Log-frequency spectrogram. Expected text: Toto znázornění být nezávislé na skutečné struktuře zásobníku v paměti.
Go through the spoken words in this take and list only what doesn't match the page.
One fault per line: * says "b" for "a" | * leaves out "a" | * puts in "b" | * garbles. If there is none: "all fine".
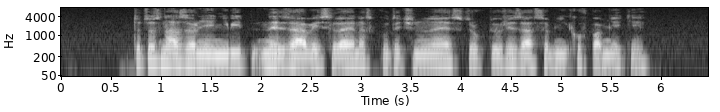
all fine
